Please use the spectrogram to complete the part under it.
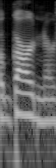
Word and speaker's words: Gardner: Like with a T? – No, Gardner. Sorry, just pronounced that word.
